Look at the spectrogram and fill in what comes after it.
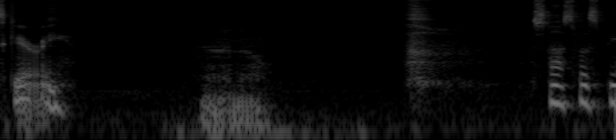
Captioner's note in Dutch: zucht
